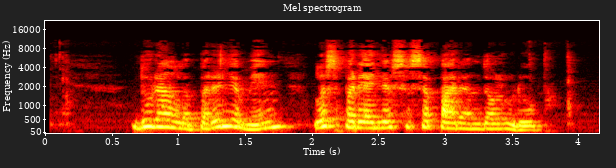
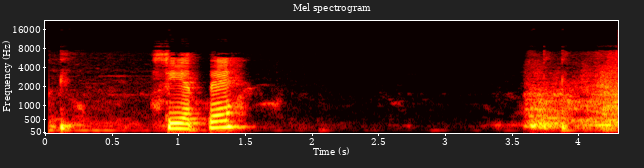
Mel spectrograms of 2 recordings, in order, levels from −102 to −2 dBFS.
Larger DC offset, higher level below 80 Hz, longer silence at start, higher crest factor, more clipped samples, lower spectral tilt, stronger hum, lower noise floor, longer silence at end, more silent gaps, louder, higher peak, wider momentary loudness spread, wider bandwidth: neither; first, -64 dBFS vs -72 dBFS; first, 0.65 s vs 0.05 s; second, 14 dB vs 20 dB; neither; about the same, -5 dB/octave vs -6 dB/octave; neither; second, -59 dBFS vs -82 dBFS; first, 0.45 s vs 0 s; neither; first, -21 LUFS vs -26 LUFS; about the same, -8 dBFS vs -8 dBFS; second, 7 LU vs 13 LU; first, 9.6 kHz vs 7.6 kHz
